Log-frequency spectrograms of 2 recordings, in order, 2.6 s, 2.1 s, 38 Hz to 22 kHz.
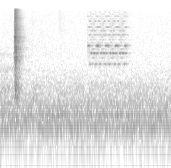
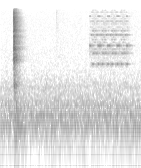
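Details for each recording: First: Commodore SuperPET SP9000, powered for the first time since the 1980s, sawdust-dusted, mode-select switches not fitted: short high warbling chirp at switch-on, a good sign, but the monitor stays dark. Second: Commodore SuperPET SP9000 8-bit computer powered on for the first time since the 1980s: a quick click, then a short, high electronic chirp at switch-on. This is the normal power-on chirp, showing the machine is getting power.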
